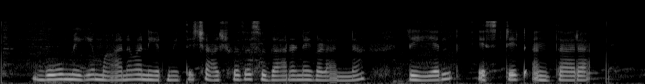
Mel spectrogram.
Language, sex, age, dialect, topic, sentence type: Kannada, female, 18-24, Dharwad Kannada, banking, statement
